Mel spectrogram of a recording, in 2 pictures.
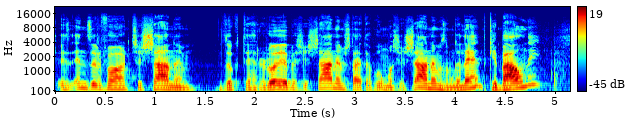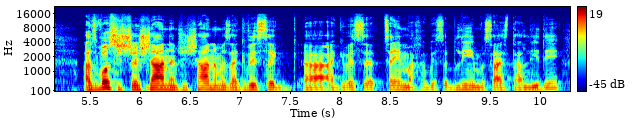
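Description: Gravelly man teaching. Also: a little high, a bit bright. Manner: searching for words, restarting phrases. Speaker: religious teacher. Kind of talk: explaining religious texts.

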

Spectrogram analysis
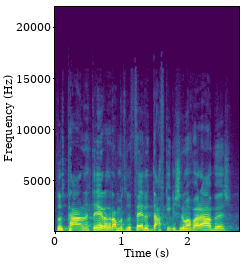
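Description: A man gives a loose, rambling Torah class, breaking off to correct himself and slipping English and Hebrew terms into his sentences. His voice sits somewhat high for a man. The talk stays informal and circles around its points as he reasons aloud. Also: racing, fairly bright tone. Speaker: Torah teacher. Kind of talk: Yiddish-style Torah class.

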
